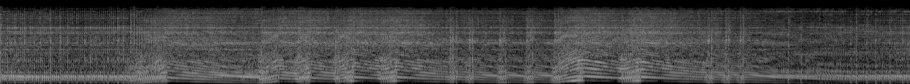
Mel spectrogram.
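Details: Stihl 026 chainsaw, previously non-running with low compression, after cylinder/piston work and Walbro K20-WAT carburetor rebuild, high and low screws set one turn out; crisp two-stroke note rises and falls cleanly through throttle blips, returning to steady idle, running normally.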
